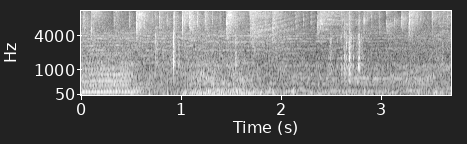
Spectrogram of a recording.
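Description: A Range Rover Sport SVR, a full-size performance SUV, drives with a loud, steady engine roar and road rumble throughout, with no talking.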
